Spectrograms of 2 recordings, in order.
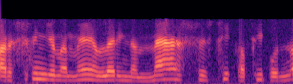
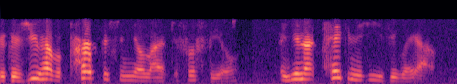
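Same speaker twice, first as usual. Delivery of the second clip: ordinary talk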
